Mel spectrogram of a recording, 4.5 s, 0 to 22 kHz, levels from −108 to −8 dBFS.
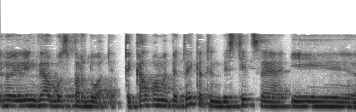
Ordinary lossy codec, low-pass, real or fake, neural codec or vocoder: MP3, 48 kbps; 7.2 kHz; real; none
